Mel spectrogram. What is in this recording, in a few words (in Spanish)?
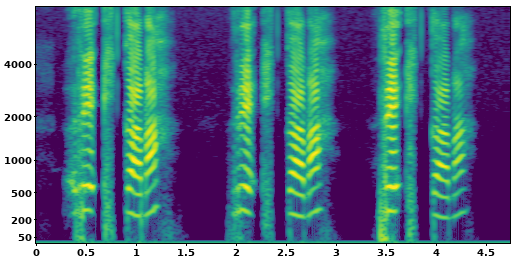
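se quema, Zapoteco, san miguel albarradas; verbos; INALI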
